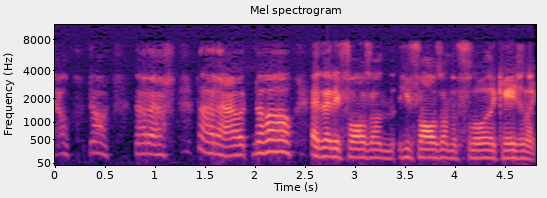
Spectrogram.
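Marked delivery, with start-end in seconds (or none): 0.0-2.4 very slow, high-pitched, panicked, freaked-out pleading. Voicing a caged knave who wakes and grabs the bars: panicked outburst. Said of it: "freaks out".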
